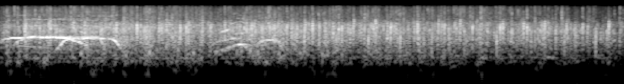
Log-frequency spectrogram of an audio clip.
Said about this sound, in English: Please clap for yourselves again. You deserve it.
